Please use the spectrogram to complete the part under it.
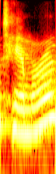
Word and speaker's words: Tamara: Let's go to Dr. Tamara Nall, pronounced like camera. You educated me, and I'm delighted to have you here. Tamara, please introduce yourself. – Hello, everyone. My name is Dr. Tamara Nall.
